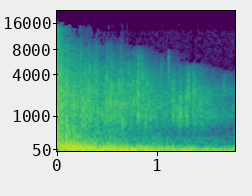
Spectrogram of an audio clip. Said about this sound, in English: Holy cow, they all just exploded.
